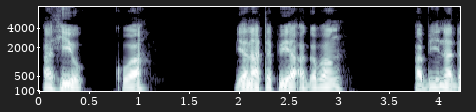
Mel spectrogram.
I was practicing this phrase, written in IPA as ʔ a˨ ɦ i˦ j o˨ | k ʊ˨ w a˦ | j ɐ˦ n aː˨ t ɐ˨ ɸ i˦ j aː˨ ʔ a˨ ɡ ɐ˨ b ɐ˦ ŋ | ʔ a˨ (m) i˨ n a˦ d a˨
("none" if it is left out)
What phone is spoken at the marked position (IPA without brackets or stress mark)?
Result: b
